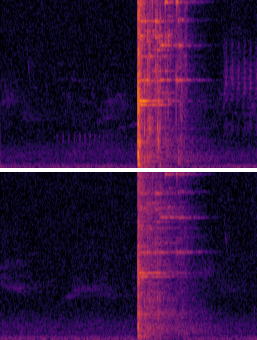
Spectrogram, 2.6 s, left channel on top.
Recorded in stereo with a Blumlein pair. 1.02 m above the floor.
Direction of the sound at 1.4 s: 30° left.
